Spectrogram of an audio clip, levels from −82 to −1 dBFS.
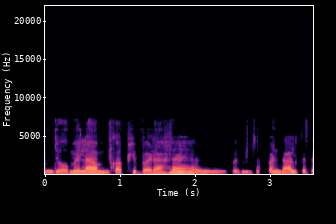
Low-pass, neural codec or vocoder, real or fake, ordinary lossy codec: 7.2 kHz; none; real; Opus, 64 kbps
